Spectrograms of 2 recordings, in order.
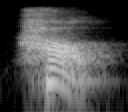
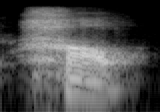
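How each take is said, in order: First: The syllable is said with a different pitch. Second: The syllable is said with its usual pitch. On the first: It is a verb meaning to like. "can be pronounced with a different pitch" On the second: It means good. "the character hao, which means good"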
